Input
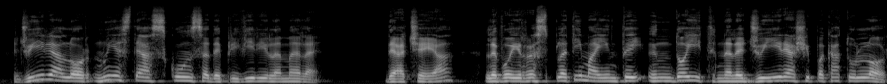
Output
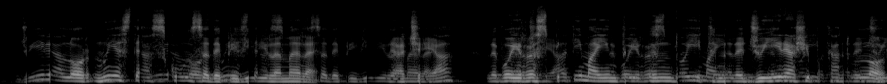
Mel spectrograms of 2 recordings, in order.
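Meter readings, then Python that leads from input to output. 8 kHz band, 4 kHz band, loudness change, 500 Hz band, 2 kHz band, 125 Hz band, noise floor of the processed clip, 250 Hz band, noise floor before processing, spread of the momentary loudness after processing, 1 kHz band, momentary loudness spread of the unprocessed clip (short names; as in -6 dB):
-8.5 dB, -9.0 dB, -10.0 dB, -10.0 dB, -11.0 dB, -9.5 dB, -65 dBFS, -10.0 dB, -66 dBFS, 12 LU, -10.0 dB, 6 LU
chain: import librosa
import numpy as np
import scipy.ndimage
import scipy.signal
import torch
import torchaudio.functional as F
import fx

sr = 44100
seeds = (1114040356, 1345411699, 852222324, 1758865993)

y = fx.auto_swell(x, sr, attack_ms=281.0)
y = y + 10.0 ** (-9.5 / 20.0) * np.pad(y, (int(1182 * sr / 1000.0), 0))[:len(y)]
y = y * 10.0 ** (-7.5 / 20.0)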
